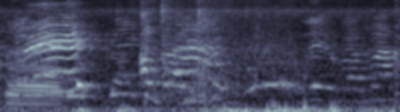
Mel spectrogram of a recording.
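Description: Children's voices: talking and a high call as they play in the water, with a man's voice in between.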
